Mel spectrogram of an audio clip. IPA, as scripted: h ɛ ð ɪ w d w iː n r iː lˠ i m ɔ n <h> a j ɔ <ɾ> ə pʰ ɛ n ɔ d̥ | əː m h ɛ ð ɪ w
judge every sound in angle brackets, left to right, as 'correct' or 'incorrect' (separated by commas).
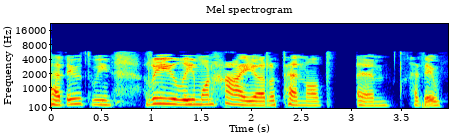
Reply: correct, correct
